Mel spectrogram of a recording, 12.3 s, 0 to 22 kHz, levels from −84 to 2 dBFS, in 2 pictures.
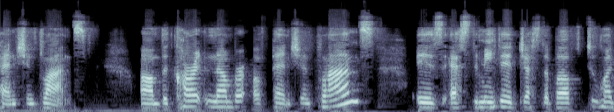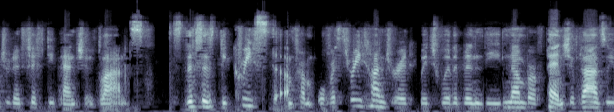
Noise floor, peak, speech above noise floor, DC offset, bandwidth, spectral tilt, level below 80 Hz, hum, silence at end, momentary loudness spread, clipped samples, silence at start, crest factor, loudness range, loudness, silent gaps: -39 dBFS; 0 dBFS; 24 dB; under 0.1%; 16 kHz; -1 dB/octave; -48 dBFS; none; 0 s; 10 LU; under 0.1%; 0 s; 16 dB; 4 LU; -14 LUFS; none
